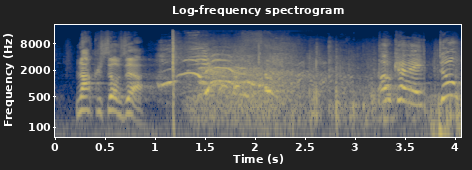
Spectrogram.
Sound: cheering

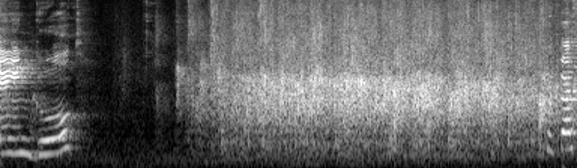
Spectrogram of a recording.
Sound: applause

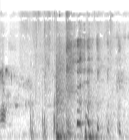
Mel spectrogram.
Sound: laughter

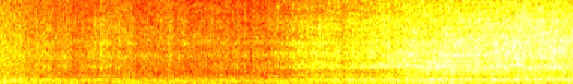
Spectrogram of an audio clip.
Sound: sizzling

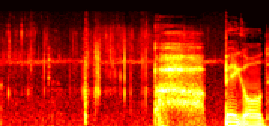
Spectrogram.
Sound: bones breaking

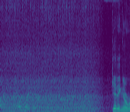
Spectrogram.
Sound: low rumbling engine

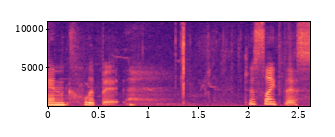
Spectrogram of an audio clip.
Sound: scissors snipping

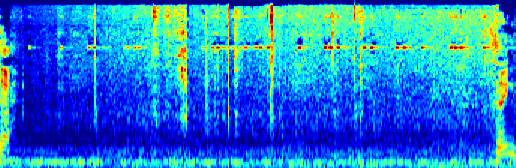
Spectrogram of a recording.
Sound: device beeps

